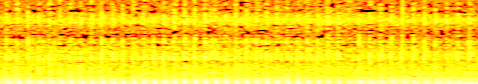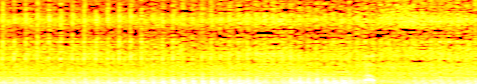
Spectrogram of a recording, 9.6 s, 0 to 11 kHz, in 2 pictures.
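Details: Ford Lynx 2000 manual, engine at idle: fast, uneven chuffing with a stumbling beat and occasional dropouts; cylinder misfire, a fuel rail leak suspected, not confirmed.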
